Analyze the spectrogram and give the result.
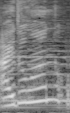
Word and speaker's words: Eidolon: The word of the day is Eidolon, E-I-D-O-L-O-N. It can be pronounced Eidolon or Eidolon.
